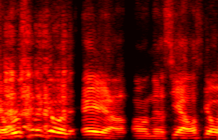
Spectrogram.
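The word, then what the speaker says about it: Aeaea: It's like, okay, so this is pronounced All right, yeah, we're just gonna go with Aya on this.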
